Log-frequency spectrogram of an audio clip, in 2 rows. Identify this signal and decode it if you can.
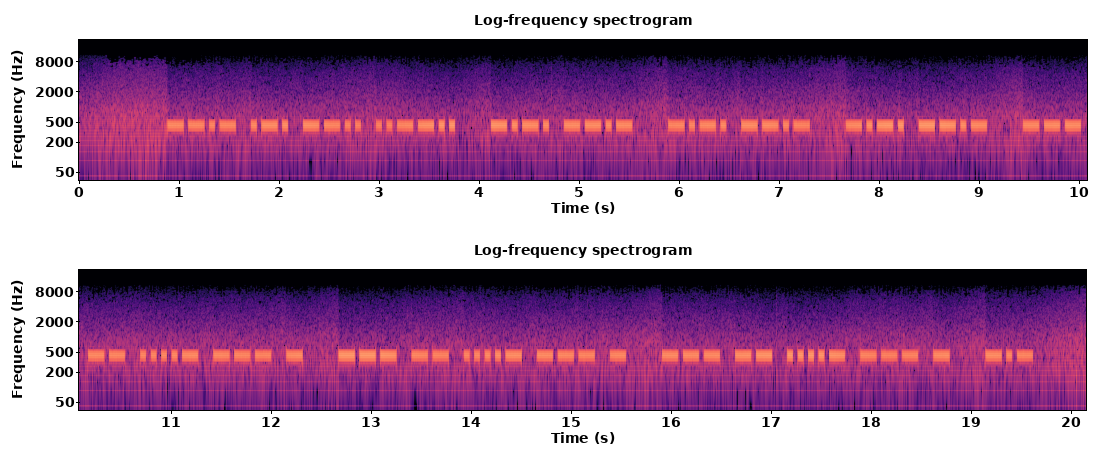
Morse code, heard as a keyed tone, machine-sent, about 23 wpm, 440 Hz, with radio static and a narrow filter. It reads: QRZ? CQ CQ CQ OM4OT OM4OT OM4OT K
